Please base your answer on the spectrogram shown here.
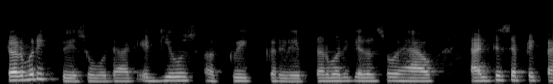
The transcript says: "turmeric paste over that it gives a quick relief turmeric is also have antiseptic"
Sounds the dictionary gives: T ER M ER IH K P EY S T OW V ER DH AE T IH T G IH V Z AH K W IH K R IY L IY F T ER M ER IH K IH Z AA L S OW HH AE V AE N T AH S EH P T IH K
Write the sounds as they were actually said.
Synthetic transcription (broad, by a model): T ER M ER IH K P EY S OW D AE T IH T G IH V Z AH K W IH K R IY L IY P T ER M ER IH K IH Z AA L S OW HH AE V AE N T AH S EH P T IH K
